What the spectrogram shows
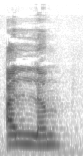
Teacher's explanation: اب نون کی آواز کمپلیٹلی جا کے لام میں چلے گی, جس کی وجہ سے یہ مشدد ہو گیا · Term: ادغام تام بلا غنہ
